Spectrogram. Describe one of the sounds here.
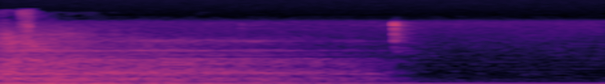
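A rushing whoosh swells and fades.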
